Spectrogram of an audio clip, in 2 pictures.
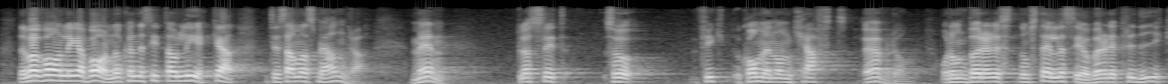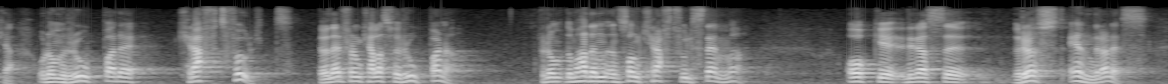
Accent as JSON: {"language": "Swedish", "region": "Örebro County", "country": "Sweden", "tie": "born or raised there", "said": "Det här är förresten en bild från mina hemtrakter utanför Örebro"}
